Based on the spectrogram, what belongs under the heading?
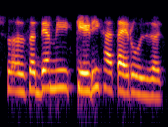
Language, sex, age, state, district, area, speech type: Marathi, female, 18-30, Maharashtra, Gondia, rural, conversation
